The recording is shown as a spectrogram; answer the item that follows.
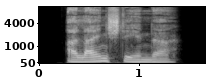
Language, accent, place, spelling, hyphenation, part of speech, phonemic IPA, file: German, Germany, Berlin, Alleinstehender, Al‧lein‧ste‧hen‧der, noun, /aˈlaɪ̯nˌʃteːəndɐ/, De-Alleinstehender.ogg
- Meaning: 1. single man, single person (male or of unspecified gender) 2. inflection of Alleinstehende: strong genitive/dative singular 3. inflection of Alleinstehende: strong genitive plural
